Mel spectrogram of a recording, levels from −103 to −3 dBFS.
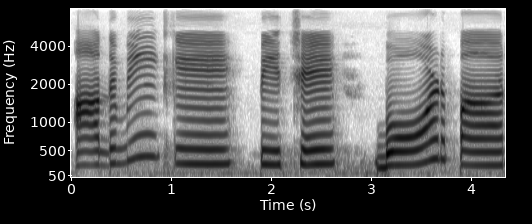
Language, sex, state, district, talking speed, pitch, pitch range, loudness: Hindi, male, Punjab, Fazilka, 70 wpm, 255 Hz, 240-265 Hz, -14 LUFS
